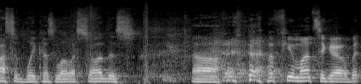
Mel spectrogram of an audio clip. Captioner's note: laughter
